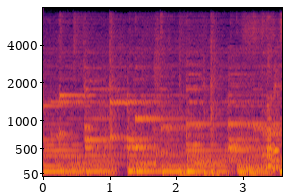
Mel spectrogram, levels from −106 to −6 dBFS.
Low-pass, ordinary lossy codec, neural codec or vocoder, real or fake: 7.2 kHz; Opus, 32 kbps; vocoder, 24 kHz, 100 mel bands, Vocos; fake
